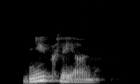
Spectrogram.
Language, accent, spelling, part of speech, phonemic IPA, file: English, Southern England, nucleon, noun, /ˈn(j)uːkliɒn/, LL-Q1860 (eng)-nucleon.wav
- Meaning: A proton (uud) or a neutron (udd)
